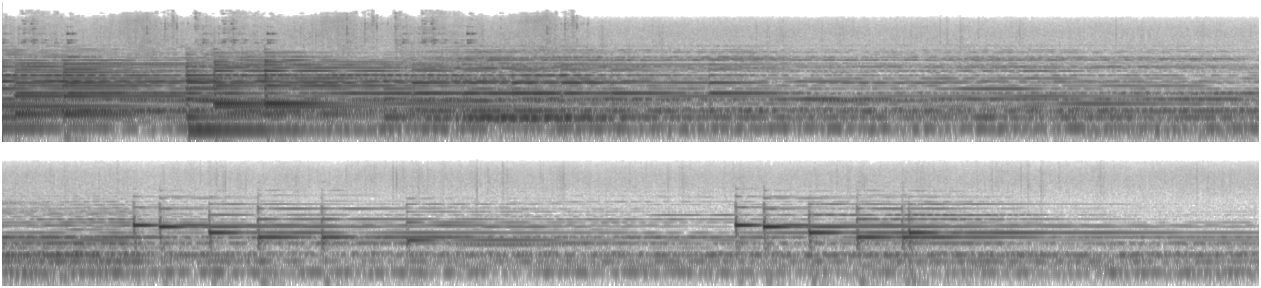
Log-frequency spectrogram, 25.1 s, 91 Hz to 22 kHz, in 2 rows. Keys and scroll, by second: 4.5 z, 7.0 z, 9.7 b.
